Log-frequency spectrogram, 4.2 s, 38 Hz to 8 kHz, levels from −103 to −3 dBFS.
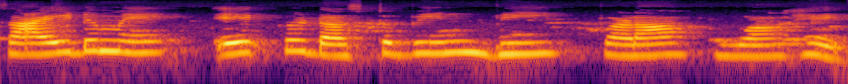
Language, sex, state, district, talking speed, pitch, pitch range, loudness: Hindi, female, Madhya Pradesh, Dhar, 115 wpm, 260 Hz, 240-280 Hz, -18 LUFS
